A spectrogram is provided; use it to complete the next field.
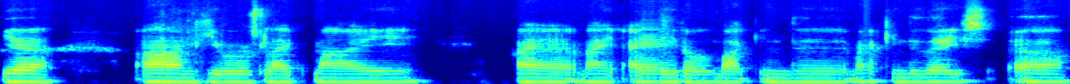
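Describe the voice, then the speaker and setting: A somewhat breathy man's voice with a Spanish accent, a dark, mellow tone and monotone, flat intonation. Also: medium pitch for a man, fairly slow pace. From Spain, Madrid. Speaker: football physical therapist and sports scientist. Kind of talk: interview. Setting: video call. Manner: halting.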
